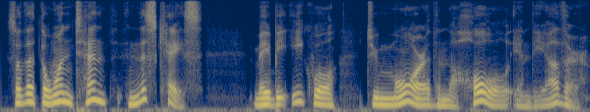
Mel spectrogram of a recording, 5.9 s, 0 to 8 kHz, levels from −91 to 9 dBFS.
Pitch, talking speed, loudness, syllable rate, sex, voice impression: 135 Hz, 195 wpm, -17 LUFS, 4.6 syllables/s, male, very masculine, very adult-like, middle-aged, thick, tensed, slightly powerful, slightly bright, soft, slightly clear, fluent, cool, intellectual, slightly refreshing, sincere, calm, mature, friendly, reassuring, elegant, slightly sweet, slightly lively, kind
